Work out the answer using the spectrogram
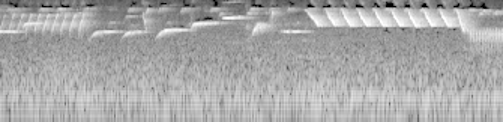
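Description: A canary sings a lively run of high chirps and short rolling tours, then a fast, bright, ringing trill for over a second. No other sounds intrude.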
